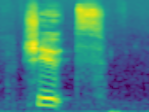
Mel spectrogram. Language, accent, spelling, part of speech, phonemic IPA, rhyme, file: English, US, shoots, noun / verb / adjective / interjection, /ʃuːts/, -uːts, En-us-shoots.ogg
- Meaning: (noun) plural of shoot; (verb) third-person singular simple present indicative of shoot; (adjective) Alright; ok; of course; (interjection) Goodbye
